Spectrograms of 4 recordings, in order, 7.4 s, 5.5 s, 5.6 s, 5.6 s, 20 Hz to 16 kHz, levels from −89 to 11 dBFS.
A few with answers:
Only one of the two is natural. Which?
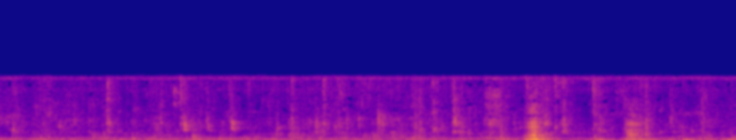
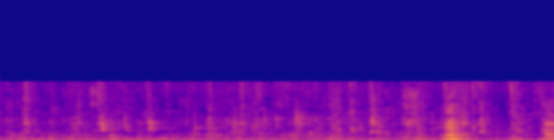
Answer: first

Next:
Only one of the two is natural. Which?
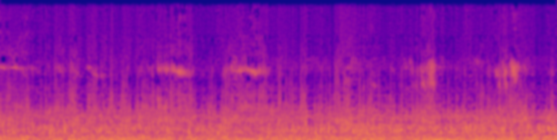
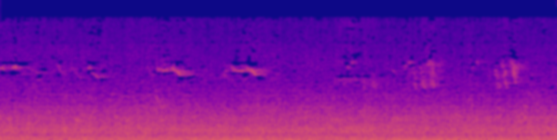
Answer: second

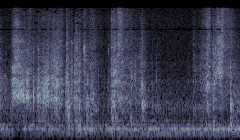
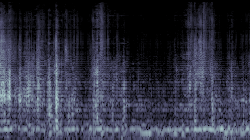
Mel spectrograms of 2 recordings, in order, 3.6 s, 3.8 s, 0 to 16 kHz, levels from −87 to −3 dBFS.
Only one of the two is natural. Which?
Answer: first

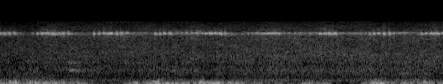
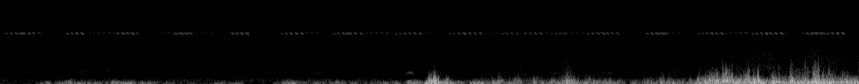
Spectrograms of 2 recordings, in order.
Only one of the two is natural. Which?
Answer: second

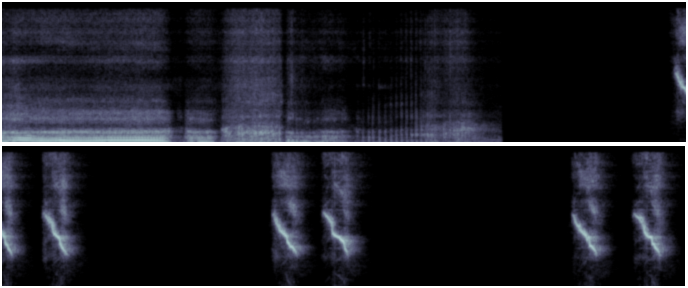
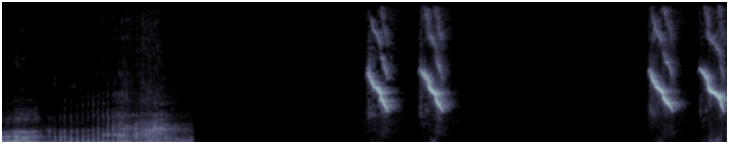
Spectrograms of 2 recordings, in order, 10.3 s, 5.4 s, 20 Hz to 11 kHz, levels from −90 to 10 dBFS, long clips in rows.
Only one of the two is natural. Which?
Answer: second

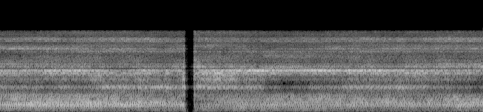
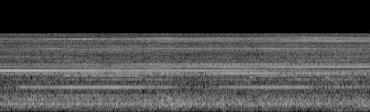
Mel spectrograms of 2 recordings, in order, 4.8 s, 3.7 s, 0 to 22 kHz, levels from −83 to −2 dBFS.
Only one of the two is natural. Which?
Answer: second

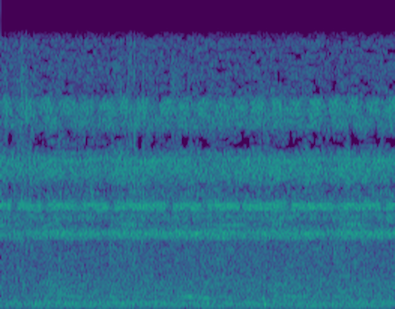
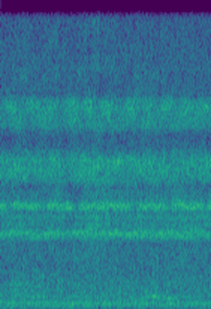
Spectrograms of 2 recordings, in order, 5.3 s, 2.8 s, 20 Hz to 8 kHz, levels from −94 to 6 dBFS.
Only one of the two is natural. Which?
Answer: first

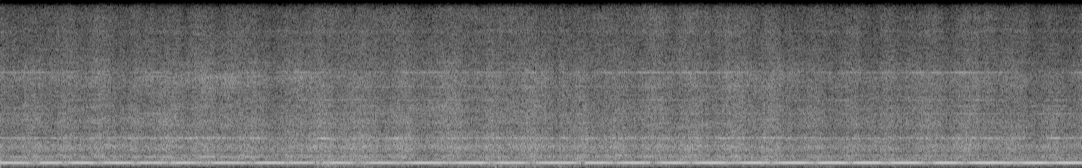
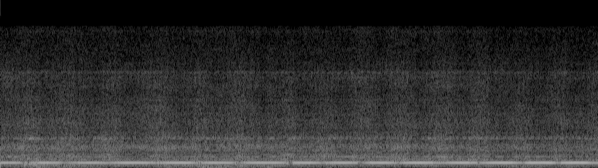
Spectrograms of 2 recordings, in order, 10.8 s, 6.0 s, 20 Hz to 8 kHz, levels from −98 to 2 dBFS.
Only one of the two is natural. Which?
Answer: first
